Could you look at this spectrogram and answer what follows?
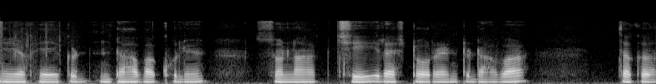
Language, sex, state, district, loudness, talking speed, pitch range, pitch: Garhwali, male, Uttarakhand, Uttarkashi, -16 LUFS, 80 wpm, 115-125 Hz, 120 Hz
